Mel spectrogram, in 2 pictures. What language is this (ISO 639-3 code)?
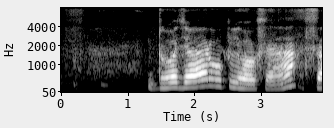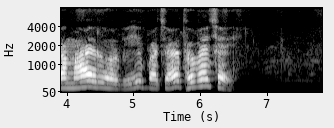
mai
